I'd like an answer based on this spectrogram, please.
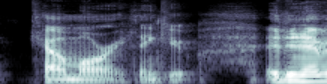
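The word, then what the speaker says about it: Kawamori: um the original creator whose name I can't pronounce because I'm always bad with the names. So, uh Kamari Kamari, thank you.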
